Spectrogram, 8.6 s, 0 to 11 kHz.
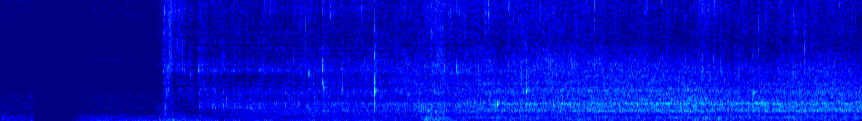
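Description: Fresh-cut potato chips dropped into oil heated to about 360°F in a saucepan: the oil starts sizzling sharply about one and a half seconds in and keeps bubbling and crackling, growing denser as more chips go in.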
